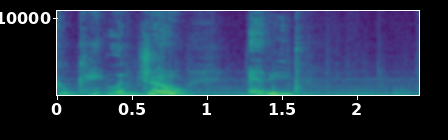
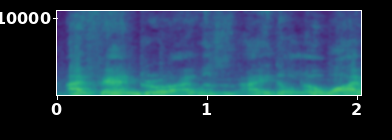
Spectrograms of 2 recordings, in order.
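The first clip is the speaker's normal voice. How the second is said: ordinary delivery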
